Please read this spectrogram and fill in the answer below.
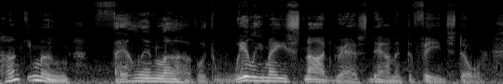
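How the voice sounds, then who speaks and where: Speaking with a Southern US accent at a fairly slow pace, a man uses vocal fry and very wide pitch swings. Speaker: storyteller. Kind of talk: humorous ghost story performance.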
